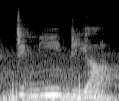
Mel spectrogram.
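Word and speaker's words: ctenidia: ये दोनों काम ही टिडिया या गिल्स फेदर लाइक गिल्स सी साइलेंट है यहां प टिडिया में इसके अलावा इसके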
